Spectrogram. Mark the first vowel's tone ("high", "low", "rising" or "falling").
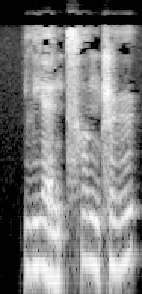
low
